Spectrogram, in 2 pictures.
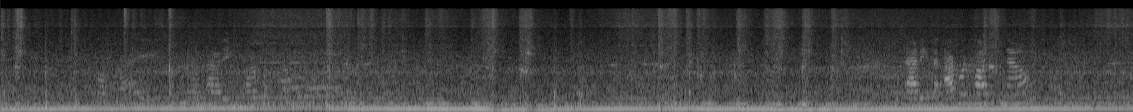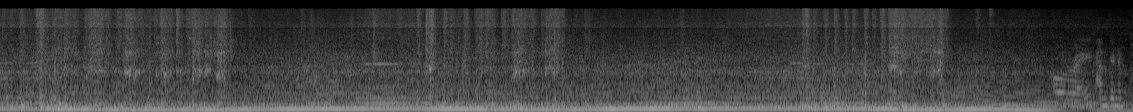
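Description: Electric centrifugal juicer's motor running, its pitch sagging several times under load as produce is pushed down the chute, with clicks and rattles of pieces hitting the spinning basket. Near the end the motor is switched off and its pitch falls as it winds down.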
